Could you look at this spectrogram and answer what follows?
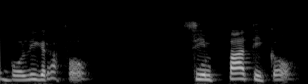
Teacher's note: the emphasis is on the third to last syllable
